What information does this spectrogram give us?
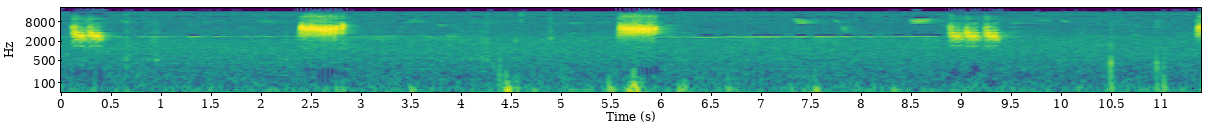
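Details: Thick-billed Euphonia (fruterito picudo), Colombia, a recording meant to call birds: three loud rasping high bursts roughly every three seconds, with a constant thin whine and background hiss between them.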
